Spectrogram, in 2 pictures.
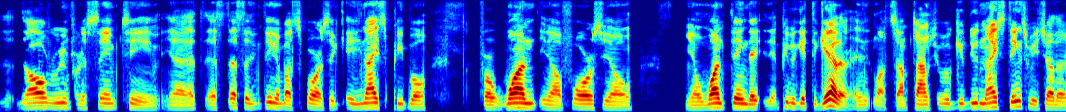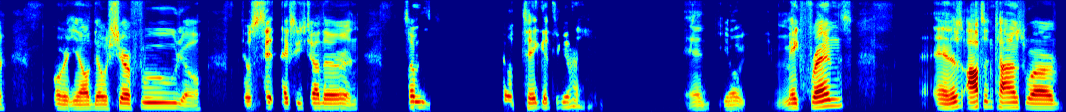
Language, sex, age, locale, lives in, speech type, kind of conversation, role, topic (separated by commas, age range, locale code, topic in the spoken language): English, male, 50-54, en-US, United States, conversation, podcast, guest, Why do you think sports have the power to unite people from different backgrounds?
